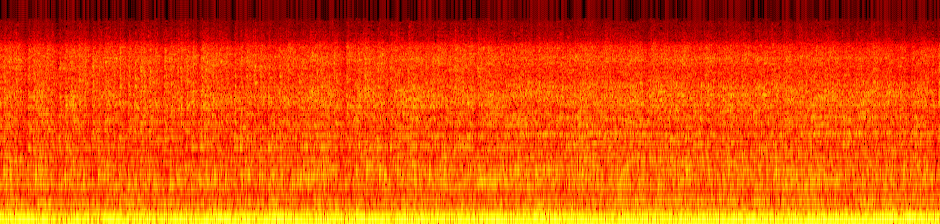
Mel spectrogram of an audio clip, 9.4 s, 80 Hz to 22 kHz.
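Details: Turbo Jeep on Megasquirt MS3X with 80 lb EV1 injectors, start after cam sensor and base timing reset: low rough rumble that wanders and needs throttle to keep running; owners suspect not enough air, possibly the old idle air control.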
